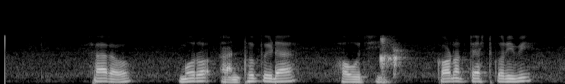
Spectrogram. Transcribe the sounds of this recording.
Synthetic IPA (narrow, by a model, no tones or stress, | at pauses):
saɾɔ | moɾɔaɳʈʰopiɽa | howt͡ʃʰi | kɔɽ̃ɔʈesʈkɔɾibi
